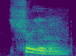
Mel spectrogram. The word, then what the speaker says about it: Entschuldigung: Lembrando que no dia a dia eles vão falar mais assim, ó, vão eliminar esse comecinho, o ENT fica fora e fala só Entschuldigung.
